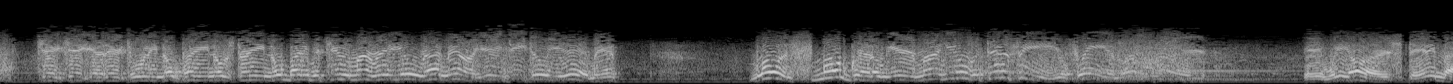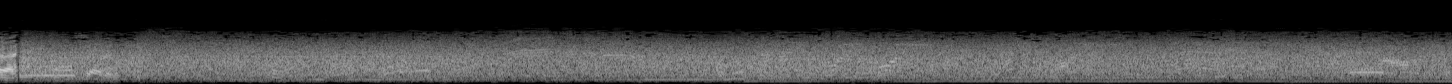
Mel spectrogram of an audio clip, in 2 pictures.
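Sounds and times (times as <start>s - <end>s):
faint steady carrier tones: 0.0s - 29.0s
radio static hiss: 0.0s - 29.0s
weak distant radio voices: 0.0s - 29.0s.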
